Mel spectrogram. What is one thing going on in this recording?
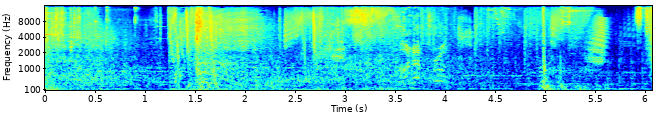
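Heavy blows thud and crack in a close fight.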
